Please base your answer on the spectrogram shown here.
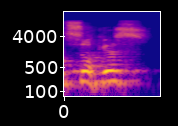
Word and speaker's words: Sukkos: 3,335 years from the day the Jews left Egypt, there's been a holiday called Sukkos, or Sukkot, if you have a Sephardic pronunciation.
